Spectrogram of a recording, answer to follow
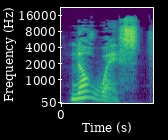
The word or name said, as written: nord-ouest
